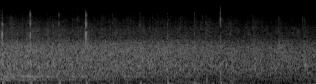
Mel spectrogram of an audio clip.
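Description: Church congregation at a Sunday evening Mass clapping together in a dense, even wash of applause that fills the room, sustained at a steady level with a few sharper claps standing out.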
